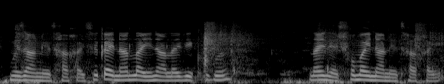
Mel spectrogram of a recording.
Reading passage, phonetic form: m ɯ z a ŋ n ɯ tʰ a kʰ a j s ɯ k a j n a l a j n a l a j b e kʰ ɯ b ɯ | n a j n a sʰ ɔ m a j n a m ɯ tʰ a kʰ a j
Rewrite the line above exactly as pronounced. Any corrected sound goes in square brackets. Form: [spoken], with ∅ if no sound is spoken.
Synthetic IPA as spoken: m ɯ z a ŋ n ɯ tʰ a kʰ a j s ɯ k a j n a l a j n a l a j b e kʰ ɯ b ɯ | n a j n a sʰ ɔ m a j n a [n] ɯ tʰ a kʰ a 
